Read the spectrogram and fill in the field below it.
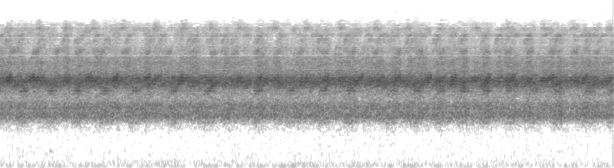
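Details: Frogs on a quiet country night, rice-planting season, calling to mate: a steady, dense high-pitched trilling chorus throughout, evenly pulsing with no separate nearer voices standing out.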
